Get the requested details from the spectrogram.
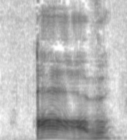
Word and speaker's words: of: Baro, bottle of. Curioso, la F se pronuncia como una V.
